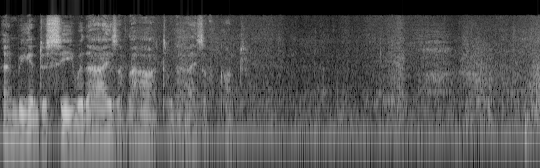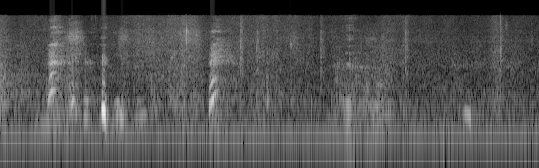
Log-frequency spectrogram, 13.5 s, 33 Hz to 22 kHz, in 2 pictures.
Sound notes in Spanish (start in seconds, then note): 7.3 risas y sollozos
